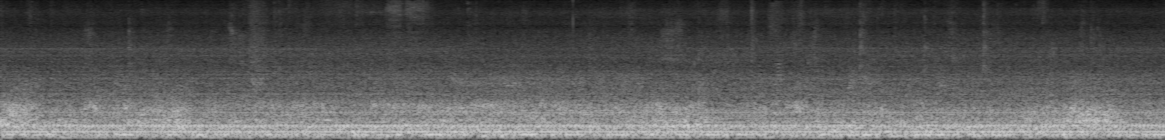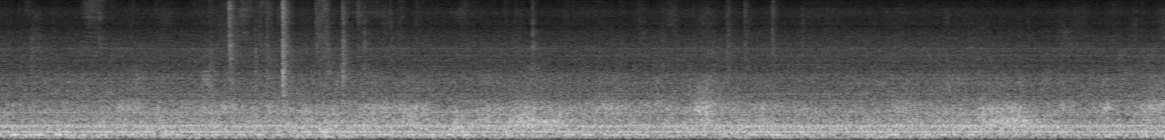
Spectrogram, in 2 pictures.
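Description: Inside a Northern Ireland Railways CAF diesel multiple unit running at speed: a steady drone from the diesel engine and wheels on the rails, with a low hum. A few light clicks come about two-thirds of the way through.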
